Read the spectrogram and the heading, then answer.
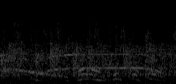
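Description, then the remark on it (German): A crowd applauds with dense, steady clapping that fills the whole moment, with a faint tonal whistle-like line and murmuring voices underneath. “Lass uns Ihnen nochmal trotzdem Applaus geben, auch wenn das, wenn ich weiß,”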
